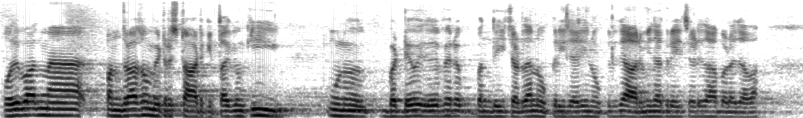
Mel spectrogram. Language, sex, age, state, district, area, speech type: Dogri, male, 18-30, Jammu and Kashmir, Jammu, urban, spontaneous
